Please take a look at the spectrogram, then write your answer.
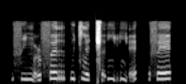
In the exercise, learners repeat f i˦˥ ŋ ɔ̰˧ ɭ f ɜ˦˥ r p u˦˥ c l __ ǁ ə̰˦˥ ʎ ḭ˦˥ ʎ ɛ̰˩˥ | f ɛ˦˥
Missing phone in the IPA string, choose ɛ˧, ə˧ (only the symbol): ə˧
